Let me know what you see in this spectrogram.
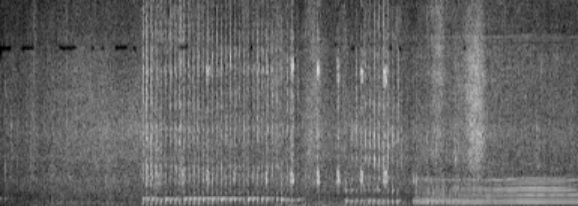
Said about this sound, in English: It's hard to spend time in the Bering Sea village of St. Paul without thinking about fur seals. Their barking echoes from nearly every corner of the Ununga village.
